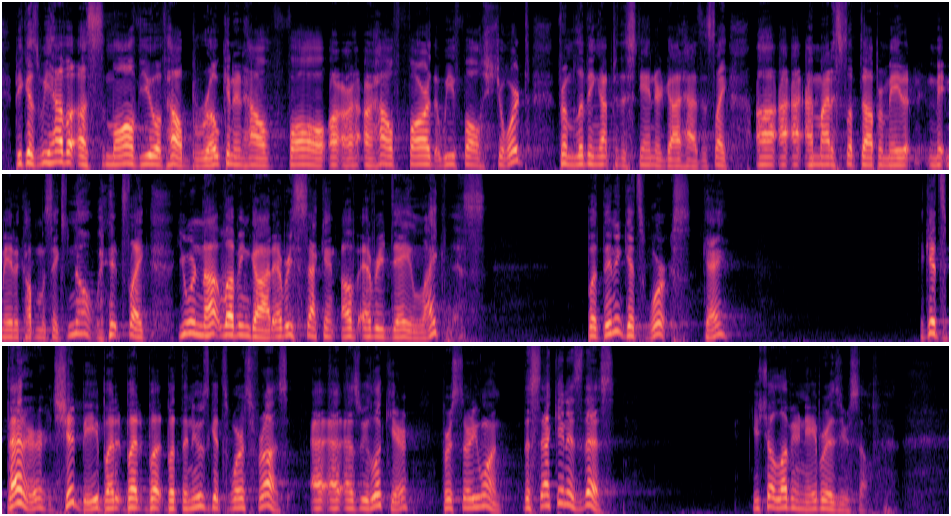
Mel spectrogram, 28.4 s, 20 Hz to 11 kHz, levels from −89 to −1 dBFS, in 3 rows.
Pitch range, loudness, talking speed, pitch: 140-175 Hz, -26 LUFS, 210 wpm, 155 Hz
